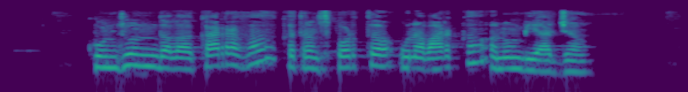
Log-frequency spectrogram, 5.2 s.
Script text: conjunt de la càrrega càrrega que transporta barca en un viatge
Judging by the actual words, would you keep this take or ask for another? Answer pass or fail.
fail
